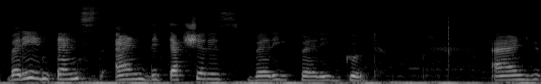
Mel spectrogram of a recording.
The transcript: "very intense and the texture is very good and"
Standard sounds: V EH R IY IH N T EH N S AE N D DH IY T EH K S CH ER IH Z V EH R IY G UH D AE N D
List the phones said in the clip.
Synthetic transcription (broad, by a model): V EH R IY IH N T EH N S AE N D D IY T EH K CH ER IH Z V EH R IY G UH D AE N D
